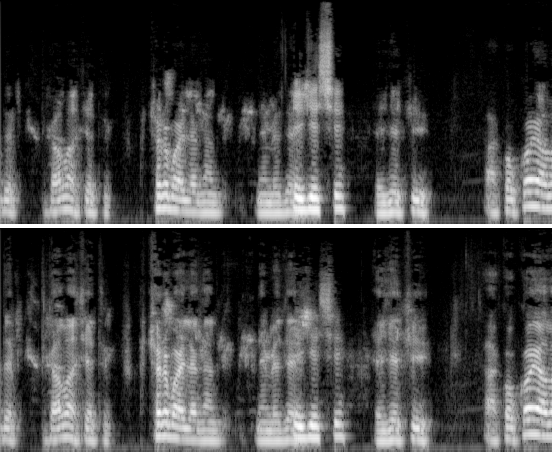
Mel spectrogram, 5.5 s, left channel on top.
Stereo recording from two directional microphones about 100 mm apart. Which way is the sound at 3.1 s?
55° left (ahead or behind).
